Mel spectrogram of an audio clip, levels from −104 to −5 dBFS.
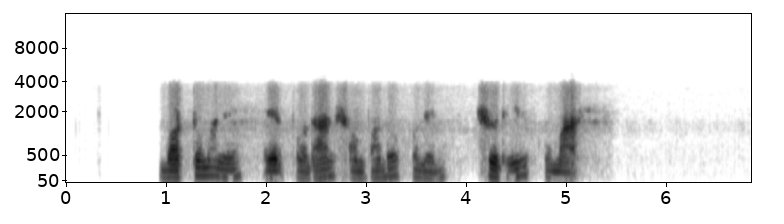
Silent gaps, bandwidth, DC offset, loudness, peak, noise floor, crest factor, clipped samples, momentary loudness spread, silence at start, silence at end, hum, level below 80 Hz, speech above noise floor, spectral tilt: none; 4 kHz; under 0.1%; -23 LUFS; -2 dBFS; -87 dBFS; 22 dB; under 0.1%; 13 LU; 0.95 s; 1.7 s; none; -62 dBFS; 63 dB; -11 dB/octave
